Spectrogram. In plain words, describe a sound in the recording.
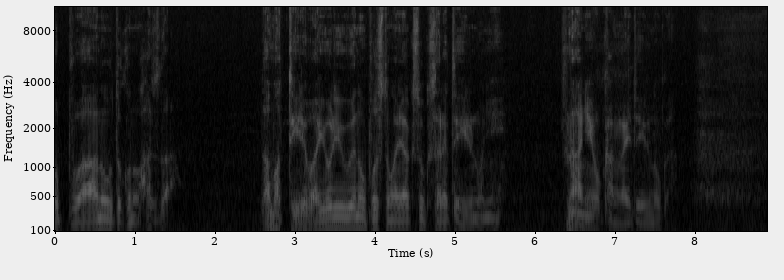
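A man speaks calmly and in a low voice.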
